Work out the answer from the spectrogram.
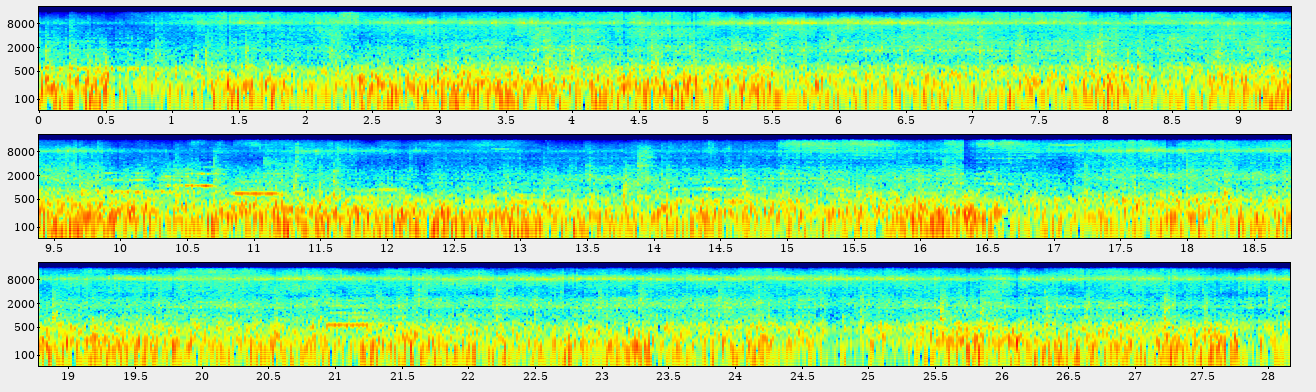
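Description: Passenger train carriages running along the track as they round a curve, heard from an open carriage window: a loud, steady rumble and rattle of wheels on rail. A few short wheel squeals come through about ten to twelve seconds in and again around twenty seconds.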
